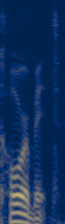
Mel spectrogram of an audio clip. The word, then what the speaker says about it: Corbett: So, so when we had we had Steve Corbett Corbett on um I don't want to say his name like French. He It's Corbett. Corbett.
